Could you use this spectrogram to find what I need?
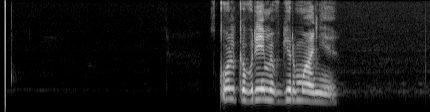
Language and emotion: Russian, neutral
